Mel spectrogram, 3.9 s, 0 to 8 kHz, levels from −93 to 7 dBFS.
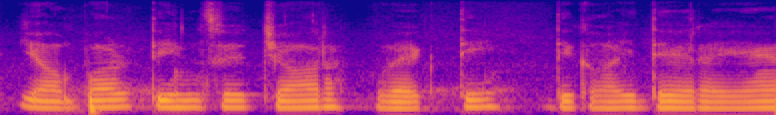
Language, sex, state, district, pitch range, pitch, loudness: Hindi, male, Uttar Pradesh, Shamli, 125-135 Hz, 130 Hz, -20 LUFS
